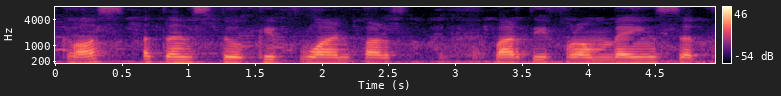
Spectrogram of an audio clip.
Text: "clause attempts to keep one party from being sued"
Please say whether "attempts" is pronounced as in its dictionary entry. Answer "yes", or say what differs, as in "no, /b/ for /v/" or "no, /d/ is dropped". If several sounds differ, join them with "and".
no, /p/ is dropped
